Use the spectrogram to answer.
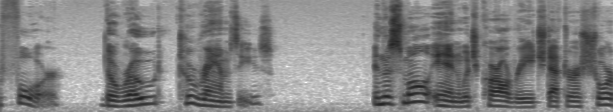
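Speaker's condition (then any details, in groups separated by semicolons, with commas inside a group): No condition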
